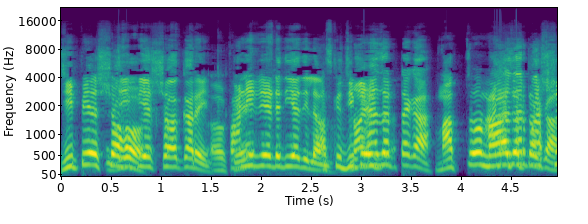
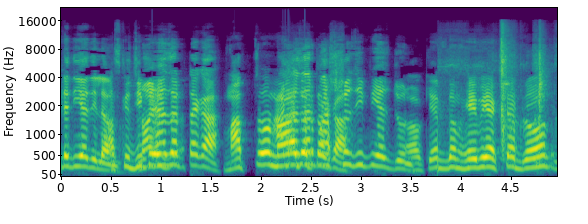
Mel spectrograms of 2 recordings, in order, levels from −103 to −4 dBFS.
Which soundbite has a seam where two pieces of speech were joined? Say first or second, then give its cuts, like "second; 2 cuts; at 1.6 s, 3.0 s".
second; 1 cut; at 3.8 s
